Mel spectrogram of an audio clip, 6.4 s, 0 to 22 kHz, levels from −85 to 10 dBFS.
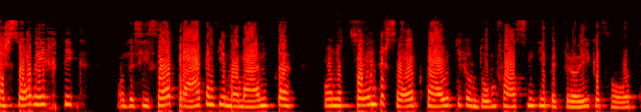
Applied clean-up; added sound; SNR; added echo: neural mask model Resemble Enhance denoiser.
